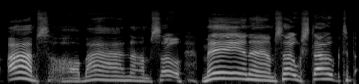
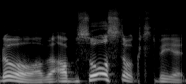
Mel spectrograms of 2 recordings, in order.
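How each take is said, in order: First: Higher, hammed-up American accent; over-keen mock American; bad American accent. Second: Broad Yorkshire vowels; plain-pitched comic Yorkshire; Yorkshire accent. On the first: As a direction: gush in a failed American drawl. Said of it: "I can't do the accent". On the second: Acted. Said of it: "I'll do a Yorkshire accent".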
